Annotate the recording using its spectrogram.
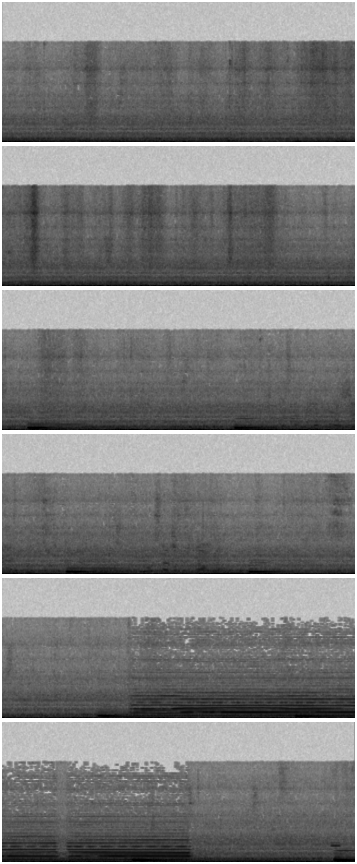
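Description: Vehicle engine and road rumble heard while driving through city traffic, under soft background music with a few scattered notes. About two-thirds of the way in, a loud steady high tone sounds for about five seconds with a brief break in the middle.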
